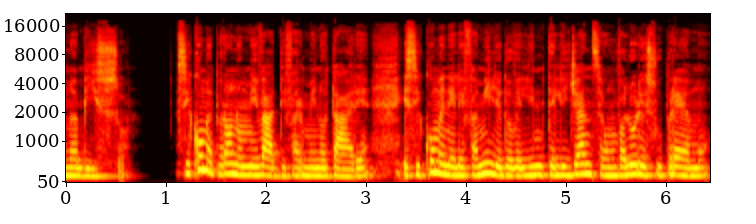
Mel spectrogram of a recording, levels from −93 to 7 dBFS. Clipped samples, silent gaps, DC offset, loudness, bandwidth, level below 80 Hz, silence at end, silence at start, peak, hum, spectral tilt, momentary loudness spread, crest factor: under 0.1%; none; under 0.1%; -20 LUFS; 18.5 kHz; -68 dBFS; 0 s; 0 s; -6 dBFS; none; -5 dB/octave; 6 LU; 14 dB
